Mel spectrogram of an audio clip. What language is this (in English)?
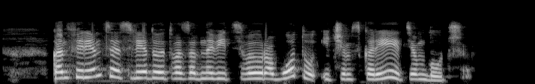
Russian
